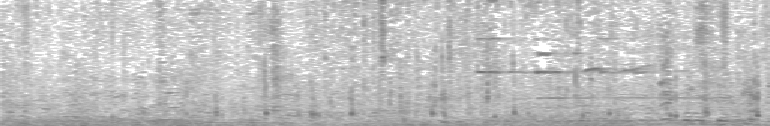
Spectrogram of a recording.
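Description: Quiet, steady town ambience: an indistinct murmur of voices with scattered light knocks and clip-clops.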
